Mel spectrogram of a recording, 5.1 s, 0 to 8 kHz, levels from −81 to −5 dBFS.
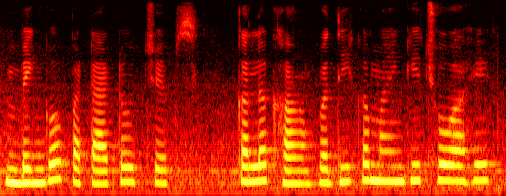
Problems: none marked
